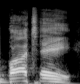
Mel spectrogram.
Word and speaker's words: Botte: It's Botte. It's Italian.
